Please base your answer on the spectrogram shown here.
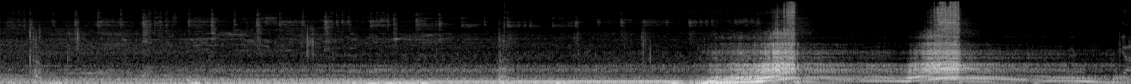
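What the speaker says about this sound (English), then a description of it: "Now, I wanted you to rev it." A modified Maserati GranTurismo with a loud aftermarket exhaust idles with a low rumble, then is revved hard twice, each blip rising sharply and falling away, close and loud with no talk over it.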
